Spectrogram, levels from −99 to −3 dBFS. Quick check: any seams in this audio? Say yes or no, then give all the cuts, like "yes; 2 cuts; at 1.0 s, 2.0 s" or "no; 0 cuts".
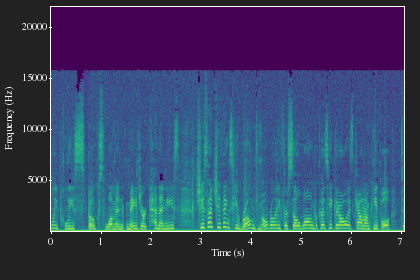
no; 0 cuts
